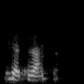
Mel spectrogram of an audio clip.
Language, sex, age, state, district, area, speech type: Bengali, female, 60+, West Bengal, Purulia, urban, conversation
